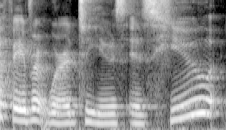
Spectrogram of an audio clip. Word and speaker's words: Hu: My favorite word to use is Hu, H-U. It's pronounced Hu.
